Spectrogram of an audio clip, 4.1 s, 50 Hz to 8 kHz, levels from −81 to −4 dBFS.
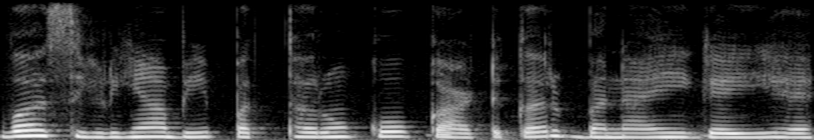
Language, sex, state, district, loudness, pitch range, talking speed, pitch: Hindi, female, Chandigarh, Chandigarh, -16 LUFS, 235-260 Hz, 160 wpm, 250 Hz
